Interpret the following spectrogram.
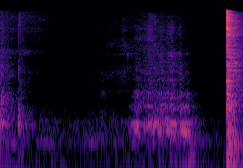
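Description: Faint handling noises, with a soft rubbing sound near the end as a glass mug of milk is shifted on a countertop.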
